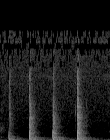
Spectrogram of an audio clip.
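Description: Four knocks on a window, crisp hollow raps evenly spaced about half a second apart at moderate volume.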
